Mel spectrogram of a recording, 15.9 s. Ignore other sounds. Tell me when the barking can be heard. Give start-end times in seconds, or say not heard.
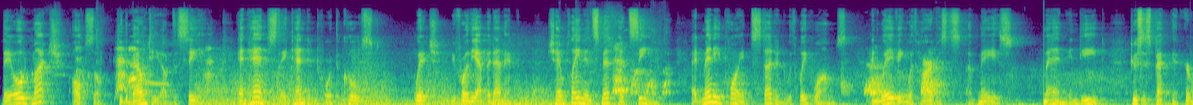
0.2-2.9, 7.5-9.0, 11.2-12.7.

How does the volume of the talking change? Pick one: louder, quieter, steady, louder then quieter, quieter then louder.
steady.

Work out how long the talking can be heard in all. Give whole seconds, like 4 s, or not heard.
16 s.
